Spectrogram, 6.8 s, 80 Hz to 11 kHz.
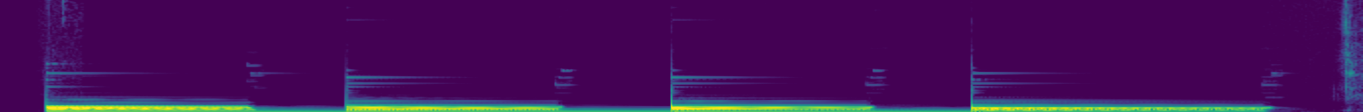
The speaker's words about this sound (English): isn't particularly harmonically complex, and it's sort of built up out of those four chords that we hear. Unfortunately, these aren't the four chords that make up every pop banger for the last 30 years.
